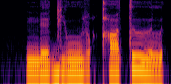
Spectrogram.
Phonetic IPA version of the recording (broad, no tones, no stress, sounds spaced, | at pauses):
ŋ e ɡ j u ʎ qʰ ʌ t ɯ l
